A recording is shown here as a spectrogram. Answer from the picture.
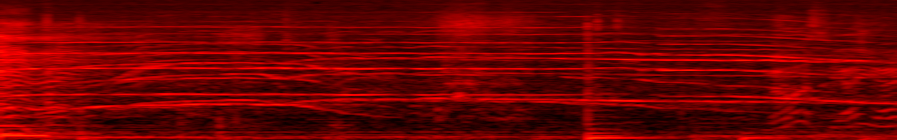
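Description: The band's music stops at the start, leaving faint, distant sapucay cries from the crowd: long wailing shouts that rise and then fall in pitch. There is a single knock about three seconds in.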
